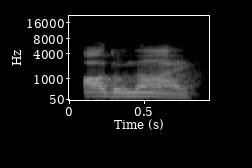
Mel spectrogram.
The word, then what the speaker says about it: Adonai: Okay, now here for study's purpose, I'm pronouncing the name Hashem, right? Now when we're making the blessing itself, we're going to pronounce it Adonai, which means Lord, right?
